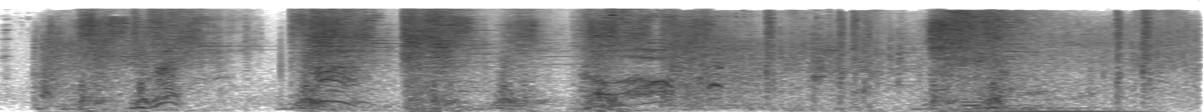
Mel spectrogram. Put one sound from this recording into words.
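A heavy sword swings and strikes with sharp whooshing hits.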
